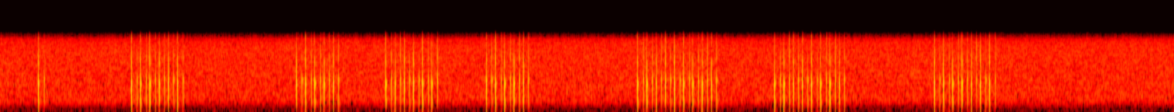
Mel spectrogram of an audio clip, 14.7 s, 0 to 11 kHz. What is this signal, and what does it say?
Pulse dialling, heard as clicks on a phone line, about 9 pulses a second. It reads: 1 6 5 6 5 9 8 7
